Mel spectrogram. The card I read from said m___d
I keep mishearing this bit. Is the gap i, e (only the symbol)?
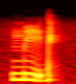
i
